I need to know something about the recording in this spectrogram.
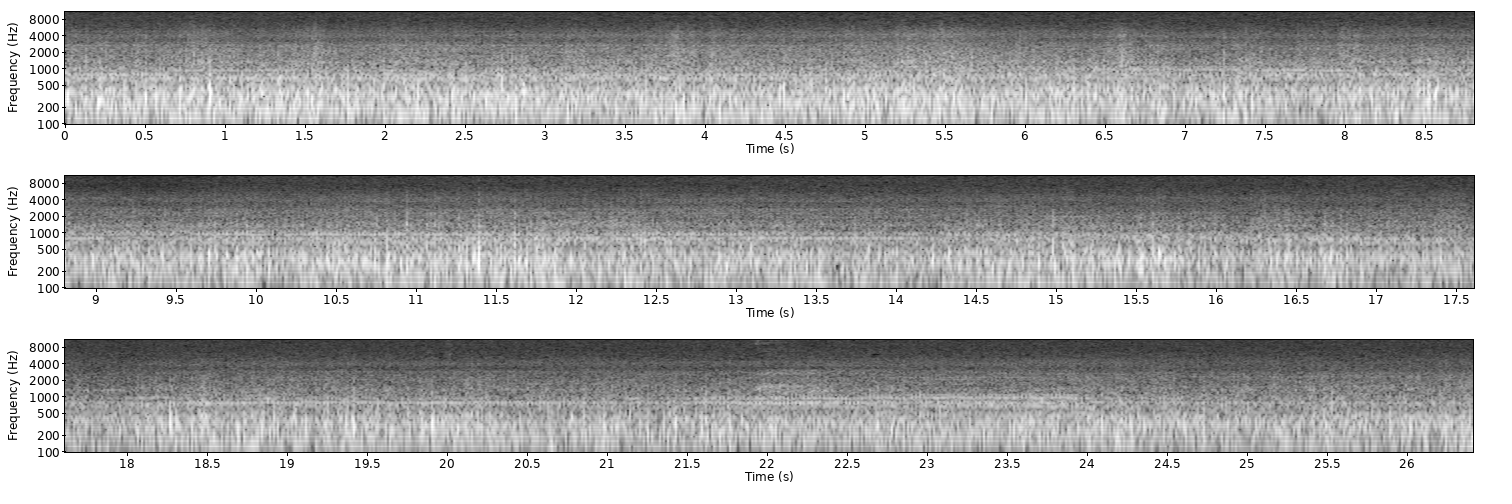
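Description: Can-Am Ryker three-wheeler cruising along a road: a steady mix of engine and road noise, with faint engine tones that waver a little and ease slightly past the middle.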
